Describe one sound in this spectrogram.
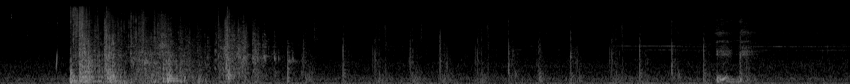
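Footsteps crunch over dry grass and dirt.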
